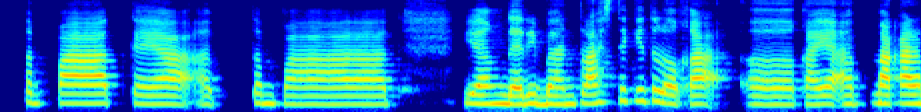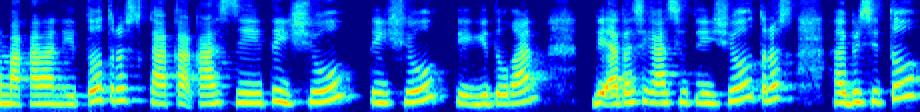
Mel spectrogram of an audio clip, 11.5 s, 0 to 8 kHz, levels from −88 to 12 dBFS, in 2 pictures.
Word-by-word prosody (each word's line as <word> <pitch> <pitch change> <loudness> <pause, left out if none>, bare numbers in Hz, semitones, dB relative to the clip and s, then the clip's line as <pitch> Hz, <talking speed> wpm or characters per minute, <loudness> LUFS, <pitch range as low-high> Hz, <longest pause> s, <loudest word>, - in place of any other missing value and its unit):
tempat 250 -1 +4
kayak 225 -1 0 0.4
tempat, 220 -2 -1 0.4
yang 240 -2 +2
dari 225 +1 +5
bahan 225 0 +1
plastik 265 +6 -2
itu 310 - -3
loh 240 - +4
Kak, 230 0 +2 0.2
eee, 215 -1 -2
kayak 225 +1 -1
makanan-makanan 235 -1 +3
itu 225 +2 -8
terus 320 0 -3
Kakak, 245 -3 0
kasih 255 +2 -1
tisu 295 - -1
tisu 275 - -1
kayak 230 -2 -2
gitu 240 - -1
kan, 260 +8 0 0.3
di 250 -2 +4
atasnya 260 +2 +1
kasih 270 +2 -4
tisu 295 - -1
terus 350 +2 -1 0.2
habis 265 +1 +1
itu 325 +7 -2
245 Hz, 150 wpm, -24 LUFS, 230-275 Hz, 0.4 s, dari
